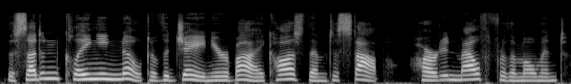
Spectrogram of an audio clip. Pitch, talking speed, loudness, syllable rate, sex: 205 Hz, 200 wpm, -18 LUFS, 4.3 syllables/s, female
